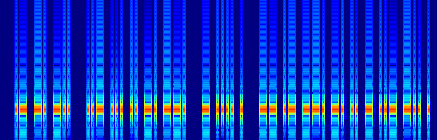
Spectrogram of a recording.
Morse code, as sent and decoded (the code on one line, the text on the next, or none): .- -. -.. / ..- ... .. -. --. / - .... / -- .- --. -. .. - ..- -.. .
AND USING THE MAGNITUDE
